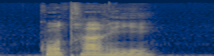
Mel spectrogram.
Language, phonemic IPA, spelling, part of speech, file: French, /kɔ̃.tʁa.ʁje/, contrarier, verb, Fr-contrarier.ogg
- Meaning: 1. to thwart 2. to upset 3. to stand in the way of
